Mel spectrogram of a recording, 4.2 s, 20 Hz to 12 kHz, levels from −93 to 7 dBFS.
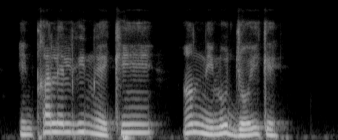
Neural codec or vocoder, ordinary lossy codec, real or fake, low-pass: none; Opus, 32 kbps; real; 7.2 kHz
